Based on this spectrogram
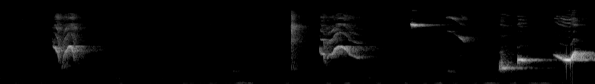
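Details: Pet grey parrot indoors: short raspy squawks, then clear whistled notes, some falling and some steady, with a final rising whistle, separated by silent gaps.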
